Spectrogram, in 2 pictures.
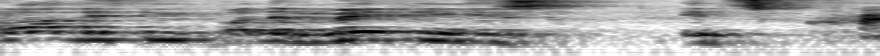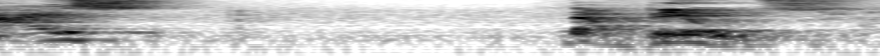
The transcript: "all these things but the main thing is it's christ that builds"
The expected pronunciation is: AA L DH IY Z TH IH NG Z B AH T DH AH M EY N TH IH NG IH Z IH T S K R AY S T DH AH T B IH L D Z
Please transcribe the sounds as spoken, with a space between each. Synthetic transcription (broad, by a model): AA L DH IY TH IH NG B AH T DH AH M EY N TH IH NG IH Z IH T S K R AY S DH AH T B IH L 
